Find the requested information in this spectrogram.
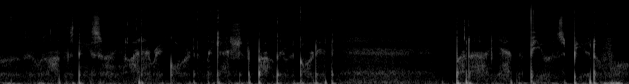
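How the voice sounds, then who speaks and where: The voice is a whisper. Background noise is noticeable throughout. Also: man. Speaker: ASMR content creator. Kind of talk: casual whisper ramble to camera. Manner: whispered.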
